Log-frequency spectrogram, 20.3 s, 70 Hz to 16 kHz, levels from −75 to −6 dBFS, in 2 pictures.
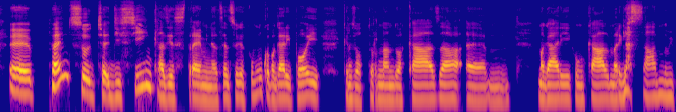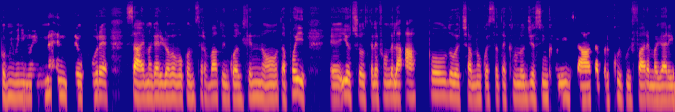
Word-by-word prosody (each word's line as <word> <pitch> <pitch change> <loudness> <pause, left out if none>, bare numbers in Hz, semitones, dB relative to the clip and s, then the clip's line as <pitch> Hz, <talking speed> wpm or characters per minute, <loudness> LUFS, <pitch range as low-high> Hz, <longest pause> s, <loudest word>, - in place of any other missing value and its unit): Ehm, 175 -3 +9 0.2
penso, 235 - +6
cioè 140 - +2
di 145 +2 -4
sì 210 - 0
in 255 -1 +3
casi 140 -9 +1
estremi, 130 0 +1
nel 120 -1 -3
senso 140 +3 -3
che 145 -3 -3
comunque 170 +4 -5
magari 135 -1 +2
poi, 145 +1 +1 0.3
che - - -10
ne - - -1
so, 125 -3 -4
tornando 130 0 -2
a 125 - -6
casa, 135 +1 +2
ehm, 120 -2 -2 0.4
magari 135 0 +2
con 130 0 -7
calma, 135 +1 +2
rilassandomi, 150 +1 -2
poi 150 - -3
mi 150 - -6
venivano 145 -1 -5
in 140 - -21
mente, 160 -2 -5
oppure 145 +1 -2 0.2
sai, 140 -1 +5
magari 145 +1 -1
lo 145 +1 0
avevo 140 -1 -1
conservato 145 0 -5
in 135 - -5
qualche 135 +1 -3
nota. 140 -2 -3
Poi, 175 -5 +1 0.3
ehm, 130 0 -3
io 165 - +2
c'ho 150 - -4
il 140 - -5
telefono 140 0 -5
della 145 -1 +2
Apple 145 -1 +1 0.4
dove 150 -2 -1
c'hanno 135 0 -3
questa 135 +1 -8
tecnologia 140 +1 -5
sincronizzata, 140 -1 0
per 140 - -12
cui 145 +4 -8
puoi 130 0 -8
fare 130 +2 +2
magari 130 0 0
il 125 - -4
140 Hz, 170 wpm, -24 LUFS, 130-150 Hz, 0.4 s, Ehm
